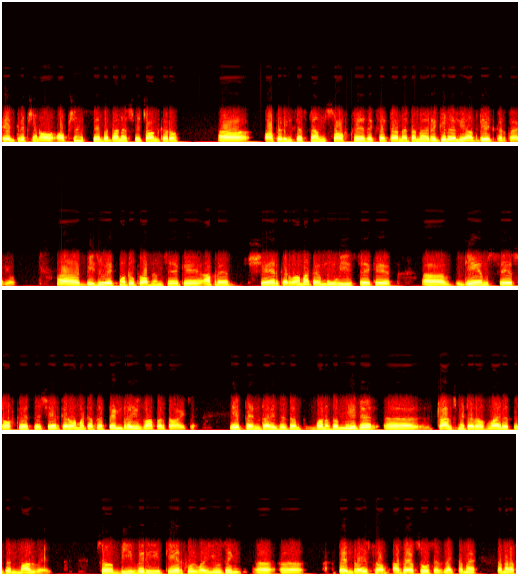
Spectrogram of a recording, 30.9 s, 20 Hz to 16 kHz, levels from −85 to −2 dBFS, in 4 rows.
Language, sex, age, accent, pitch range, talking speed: Gujarati, male, 40-59, native, 150-180 Hz, 130 wpm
